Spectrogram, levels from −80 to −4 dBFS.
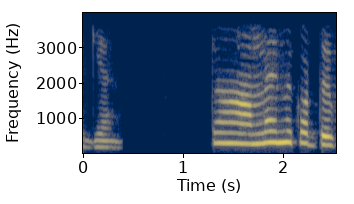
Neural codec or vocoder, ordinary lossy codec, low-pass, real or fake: codec, 16 kHz, 8 kbps, FunCodec, trained on Chinese and English, 25 frames a second; AAC, 16 kbps; 3.6 kHz; fake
